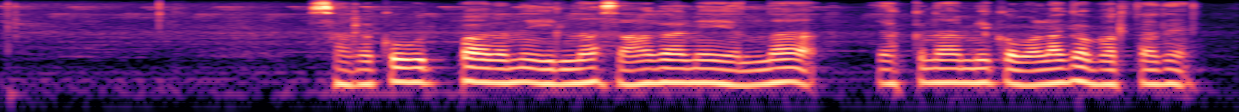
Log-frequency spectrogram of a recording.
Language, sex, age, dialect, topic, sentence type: Kannada, male, 25-30, Central, banking, statement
